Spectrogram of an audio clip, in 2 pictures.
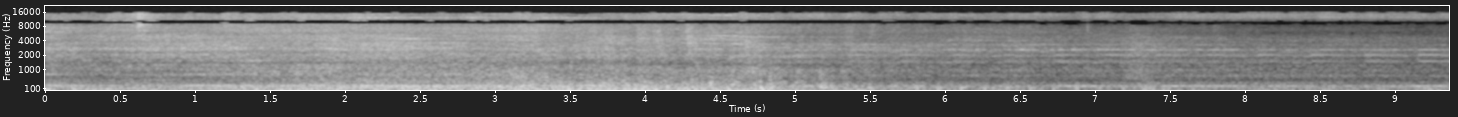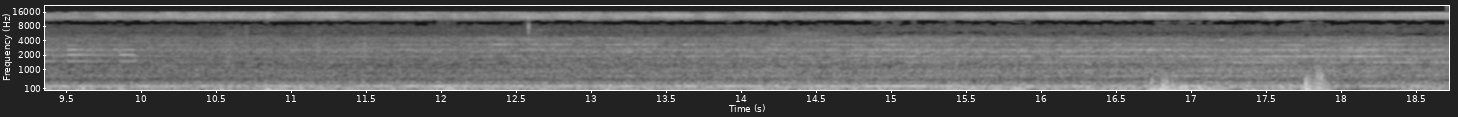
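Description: Double-stack intermodal container cars rumble and clack past on the rails, loudest for the first few seconds and then fading to a softer rumble as the end of the train moves away. A grade-crossing signal bell rings steadily throughout, and two thumps come near the end.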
